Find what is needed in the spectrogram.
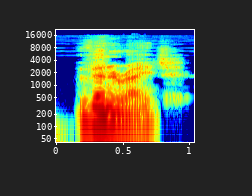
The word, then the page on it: venerate: Australian English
